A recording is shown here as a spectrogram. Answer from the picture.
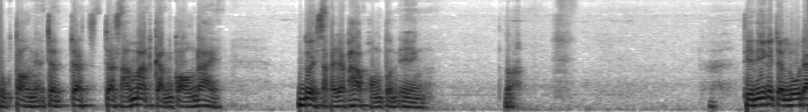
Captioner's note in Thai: เสียงสูดหายใจ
